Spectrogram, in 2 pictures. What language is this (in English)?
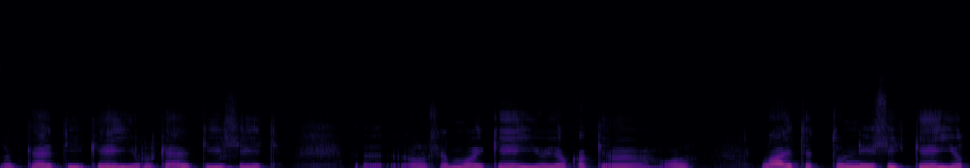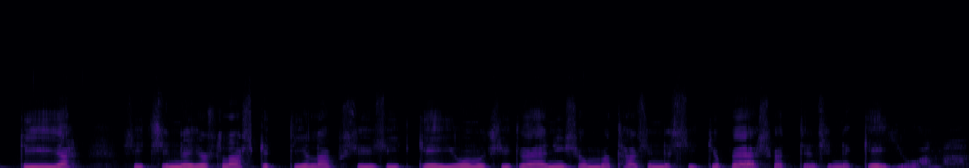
Finnish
